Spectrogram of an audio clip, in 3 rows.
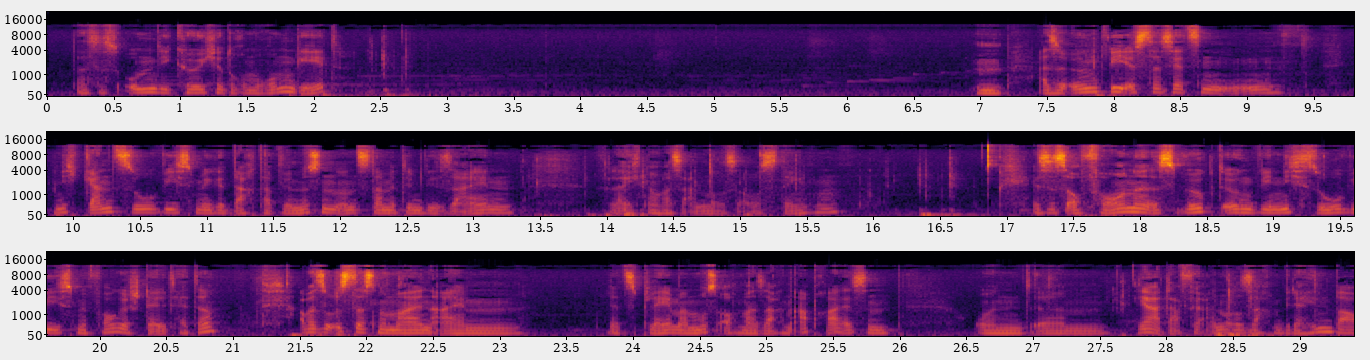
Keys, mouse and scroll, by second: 2.1 a, 2.8 Tab, 8.2 Tab, 9.6-10.9 right drag, 13.0-14.4 middle drag, 14.4 ctrl+l, 16.0-17.2 right drag, 16.7 ctrl+l, 22.1 x, 23.1 middle click, 27.3-29.0 right drag, 28.8 ctrl+l.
